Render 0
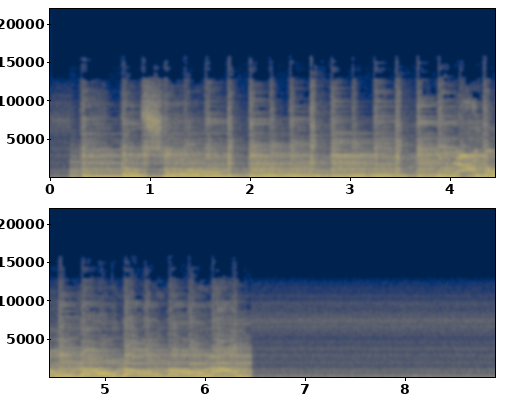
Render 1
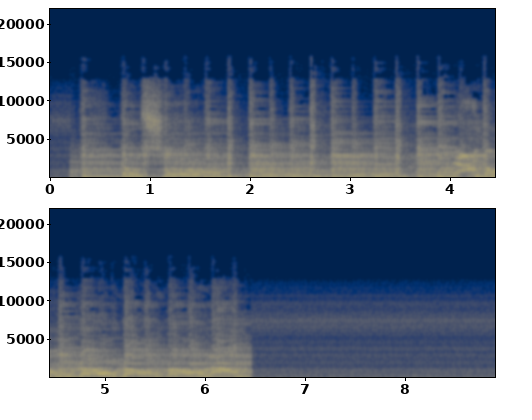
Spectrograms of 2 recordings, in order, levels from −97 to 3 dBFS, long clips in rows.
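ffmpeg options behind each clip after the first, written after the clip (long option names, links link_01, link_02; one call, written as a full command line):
ffmpeg -i in.wav -af "bass=frequency=250:gain=-10,treble=frequency=4000:gain=1,volume=-6.5dB" out.wav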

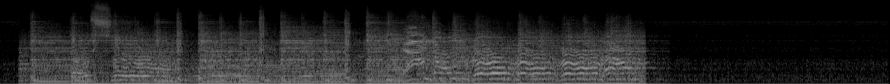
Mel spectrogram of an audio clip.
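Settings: ffmpeg -i in.wav -filter_complex "[0:a]asplit=2[link_01][link_02];[link_02]acompressor=threshold=-38dB:ratio=6,volume=-2dB[link_03];[link_01][link_03]amix=inputs=2:normalize=0,aeval=exprs='max(val(0),0)':channel_layout=same,aecho=1:1:246:0.126,volume=-1.5dB" out.wav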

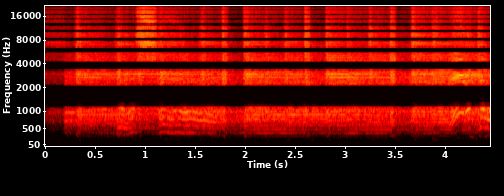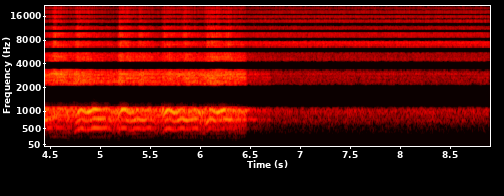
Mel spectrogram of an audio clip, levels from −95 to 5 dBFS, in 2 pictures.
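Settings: ffmpeg -i in.wav -af "highpass=frequency=950:width=0.5412,highpass=frequency=950:width=1.3066,aemphasis=mode=production:type=75fm,afftfilt=real='re*eq(mod(floor(b*sr/1024/1100),2),0)':imag='im*eq(mod(floor(b*sr/1024/1100),2),0)':win_size=1024:overlap=0.75,volume=2.5dB" out.wav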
